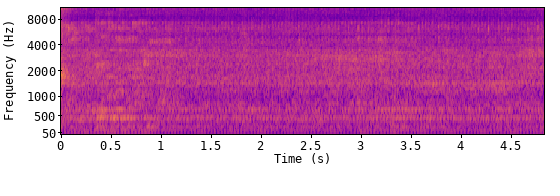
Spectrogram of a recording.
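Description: Tractor engine idling steadily in a corn field, a constant low mechanical rumble at close range with no talk over it.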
